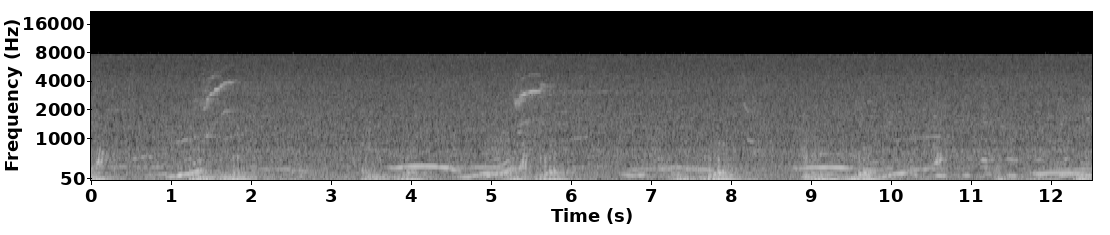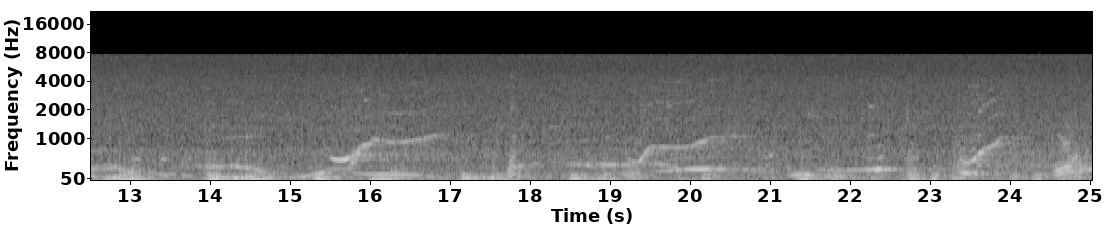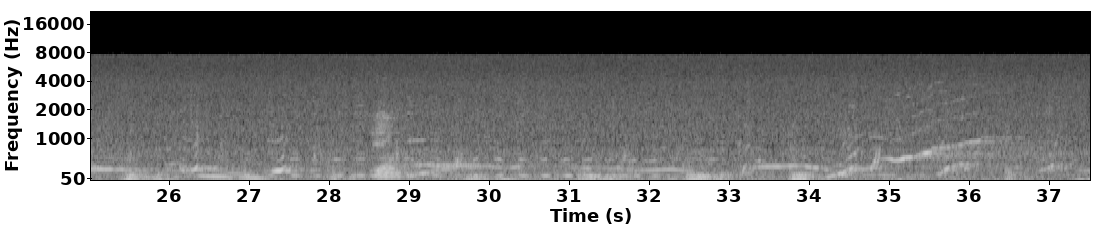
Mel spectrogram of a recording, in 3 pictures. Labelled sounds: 1.5	1.9	humpback whale, 2.8 to 4.1 kHz
5.3	6.2	humpback whale, 0.96 to 3.7 kHz
15.8	17.0	humpback whale, 0.80 to 1.9 kHz
19.5	20.5	humpback whale, 0.80 to 4.0 kHz
23.7	24.0	humpback whale, 0.80 to 1.1 kHz
28.6	29.2	humpback whale, 0.90 to 1.9 kHz
34.8	35.0	humpback whale, 0.96 to 1.1 kHz
35.5	36.3	humpback whale, 0.80 to 1.1 kHz

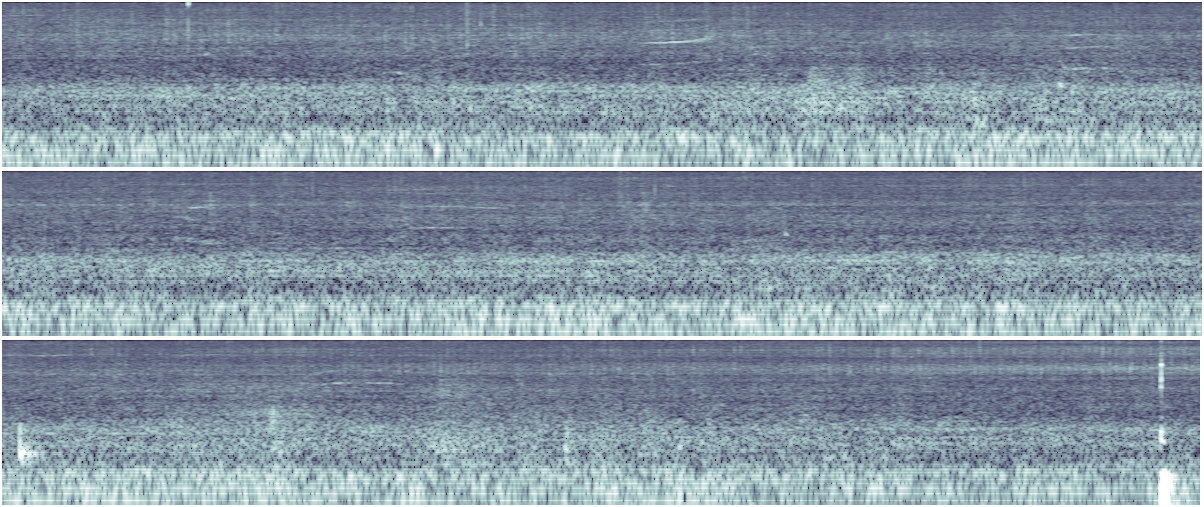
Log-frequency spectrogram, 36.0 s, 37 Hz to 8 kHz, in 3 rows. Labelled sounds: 6.4	7.2	killer whale, 2.1 to 5.0 kHz
13.7	14.2	killer whale, 1.6 to 3.6 kHz

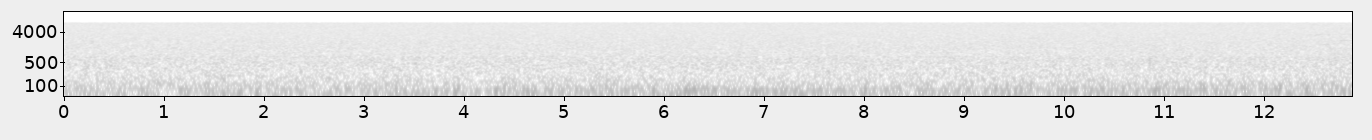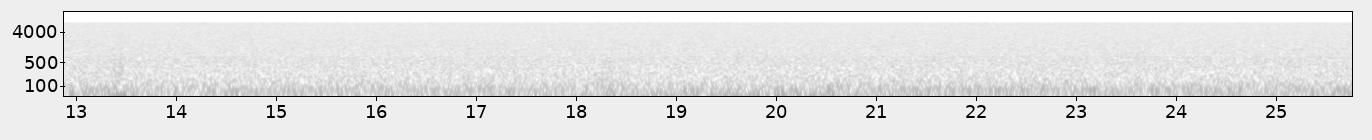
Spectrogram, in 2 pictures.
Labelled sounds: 12.8	13.0	killer whale, northern resident, G clan, GG subclan, 2.2 to 2.3 kHz

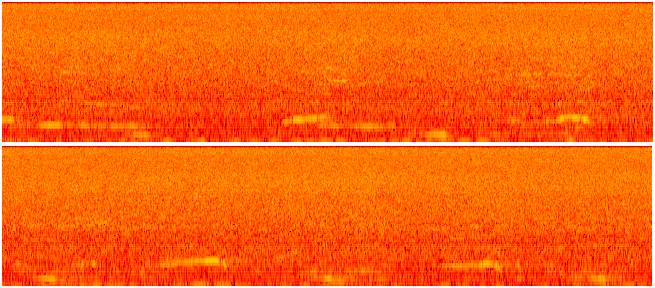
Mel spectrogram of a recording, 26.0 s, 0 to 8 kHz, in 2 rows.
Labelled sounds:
6.6	6.9	humpback whale, 1.4 to 1.5 kHz

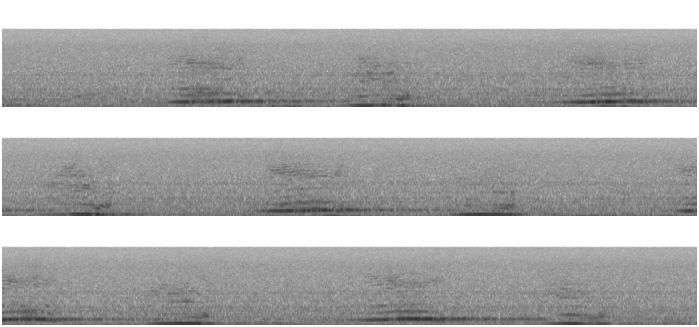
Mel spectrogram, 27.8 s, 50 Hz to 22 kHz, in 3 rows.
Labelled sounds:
2.2	2.8	humpback whale, 2.0 to 2.5 kHz
4.7	4.9	humpback whale, 2.3 to 2.6 kHz
7.8	8.1	humpback whale, 1.9 to 2.1 kHz
12.8	13.6	humpback whale, 1.7 to 2.3 kHz
18.2	18.8	humpback whale, 2.0 to 2.7 kHz

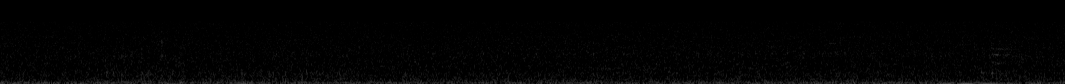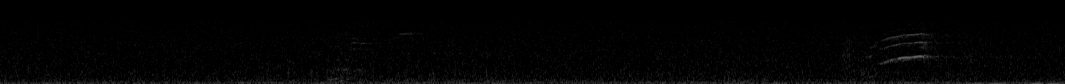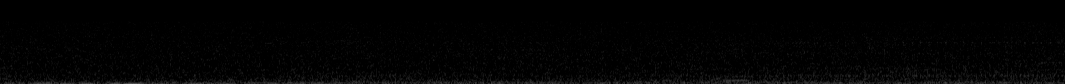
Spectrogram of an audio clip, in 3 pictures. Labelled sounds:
14.6	14.9	killer whale, northern resident, A clan, AB subclan, 4.0 to 4.4 kHz
19.4	20.0	killer whale, northern resident, A clan, AB subclan, 0.93 to 4.3 kHz

